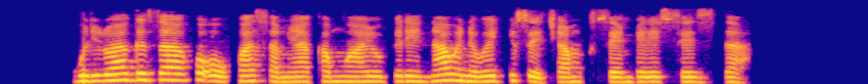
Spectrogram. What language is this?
Ganda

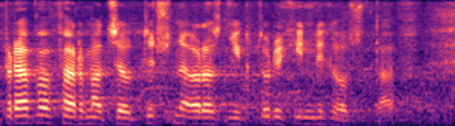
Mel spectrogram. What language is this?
Polish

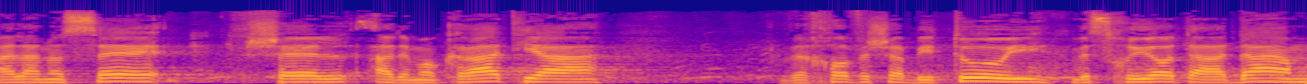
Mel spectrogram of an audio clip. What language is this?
Hebrew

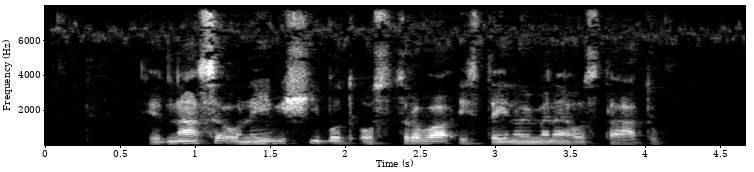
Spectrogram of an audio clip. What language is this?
Czech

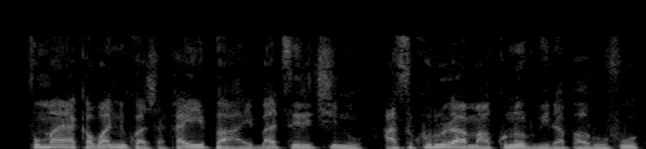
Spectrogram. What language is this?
Shona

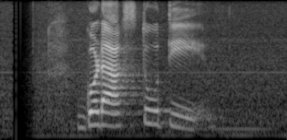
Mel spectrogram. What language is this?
Sinhala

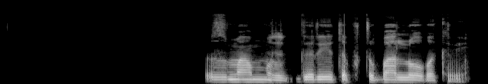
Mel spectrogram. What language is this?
Pashto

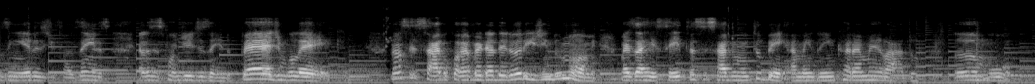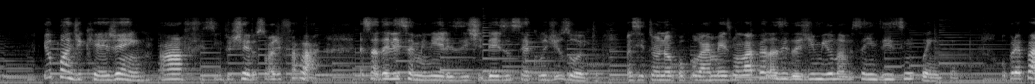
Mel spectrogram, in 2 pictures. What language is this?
Portuguese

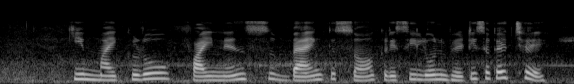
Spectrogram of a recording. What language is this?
Maithili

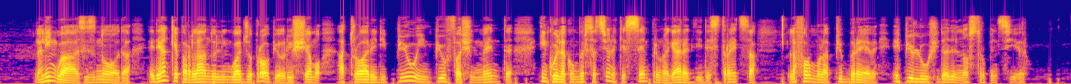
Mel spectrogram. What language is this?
Italian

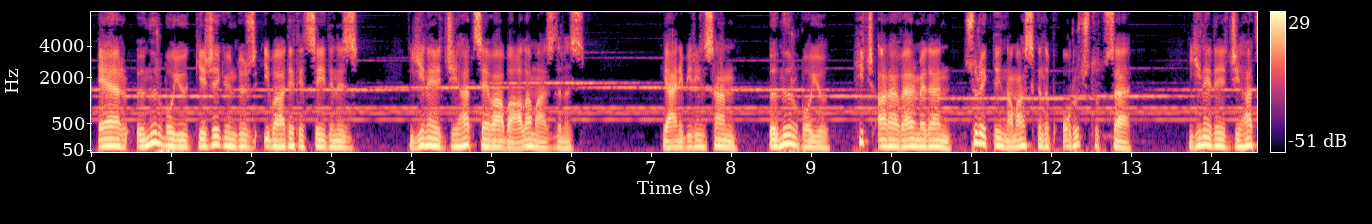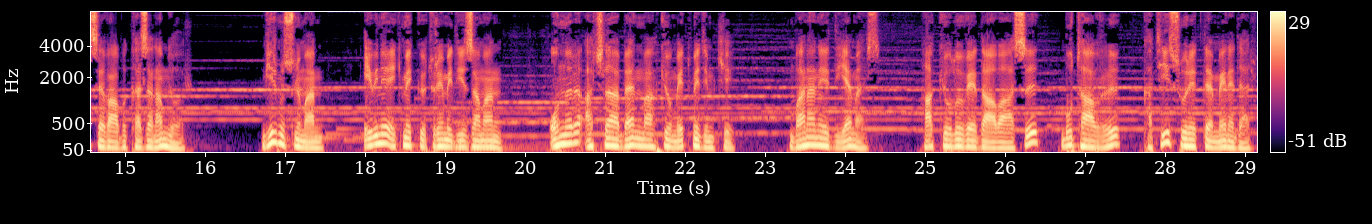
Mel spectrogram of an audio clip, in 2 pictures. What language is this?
Turkish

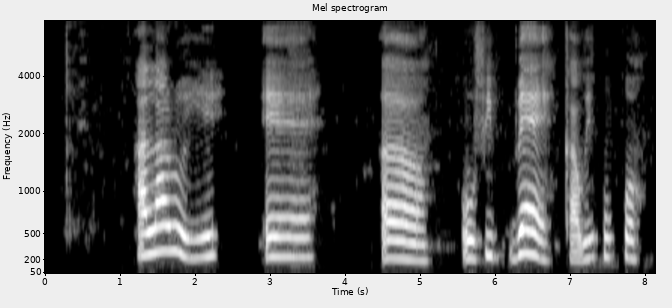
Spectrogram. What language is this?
Yoruba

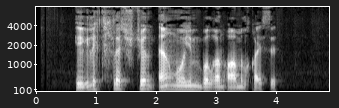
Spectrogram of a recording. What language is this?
Uyghur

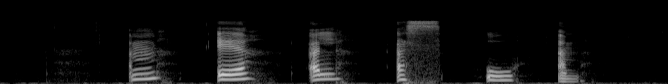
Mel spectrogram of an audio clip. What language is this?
Norwegian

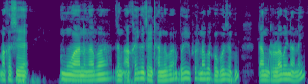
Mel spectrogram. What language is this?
Bodo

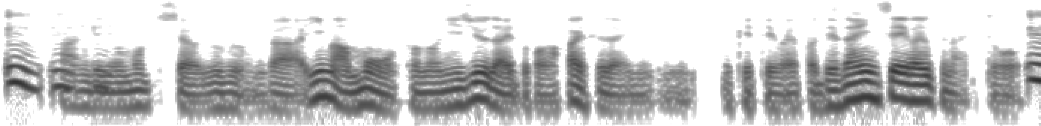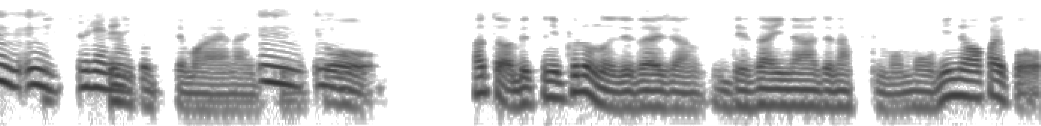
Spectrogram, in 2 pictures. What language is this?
Japanese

